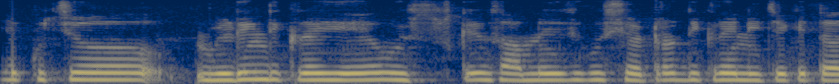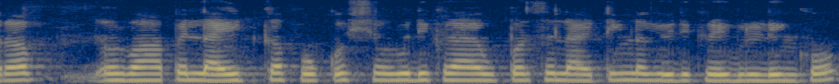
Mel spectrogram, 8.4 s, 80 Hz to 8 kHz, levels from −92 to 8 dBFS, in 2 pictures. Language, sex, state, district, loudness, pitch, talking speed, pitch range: Hindi, female, West Bengal, Purulia, -23 LUFS, 230 Hz, 235 wpm, 225-235 Hz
